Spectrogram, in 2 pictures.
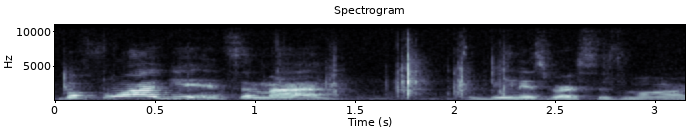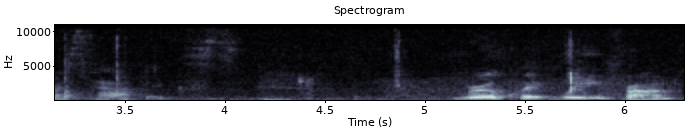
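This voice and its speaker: A woman hosting a casual radio talk show, chatty and upbeat, quick to laugh with her guests. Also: on the low side, animated, crowd noise, rough recording.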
